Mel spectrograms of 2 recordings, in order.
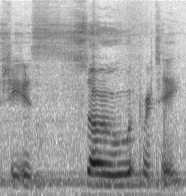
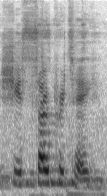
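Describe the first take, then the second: First: "so" drawn out and weighted, whole line slow; slow, stressed. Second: Said in the usual way. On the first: Real, not acted. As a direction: lean into "so" slowly. Repeating the compliment with emphasis.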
